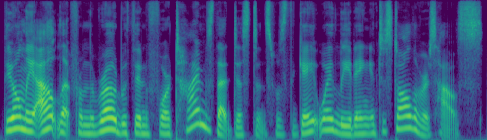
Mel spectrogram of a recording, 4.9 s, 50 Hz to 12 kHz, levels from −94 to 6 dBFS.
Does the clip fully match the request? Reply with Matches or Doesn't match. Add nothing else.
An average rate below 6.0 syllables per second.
Doesn't match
